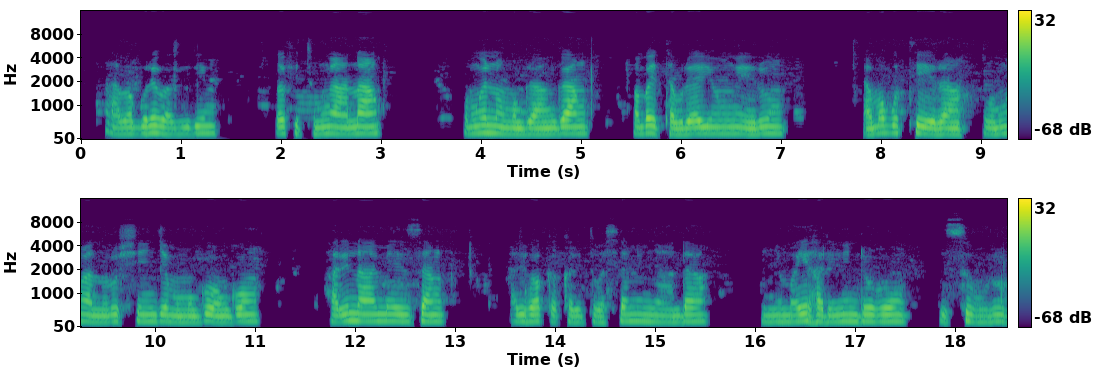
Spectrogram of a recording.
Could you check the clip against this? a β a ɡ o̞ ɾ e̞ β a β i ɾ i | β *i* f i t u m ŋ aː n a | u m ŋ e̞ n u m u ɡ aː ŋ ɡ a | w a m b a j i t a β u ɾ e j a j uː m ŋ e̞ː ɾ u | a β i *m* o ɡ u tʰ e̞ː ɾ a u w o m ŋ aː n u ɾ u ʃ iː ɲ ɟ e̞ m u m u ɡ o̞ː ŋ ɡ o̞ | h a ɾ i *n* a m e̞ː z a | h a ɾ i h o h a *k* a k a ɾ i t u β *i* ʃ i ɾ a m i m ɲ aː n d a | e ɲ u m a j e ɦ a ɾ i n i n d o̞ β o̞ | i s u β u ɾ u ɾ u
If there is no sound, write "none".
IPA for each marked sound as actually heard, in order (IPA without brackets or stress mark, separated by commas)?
a, m, n, k, a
